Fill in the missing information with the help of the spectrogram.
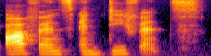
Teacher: you stressed the first syllable defense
